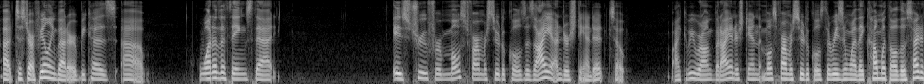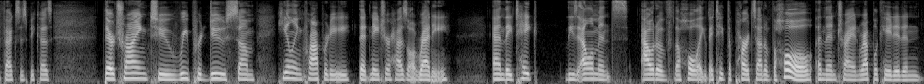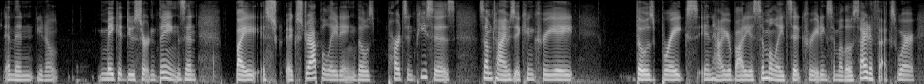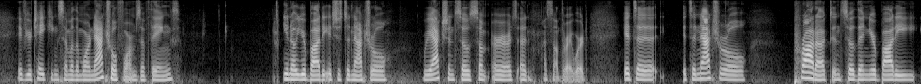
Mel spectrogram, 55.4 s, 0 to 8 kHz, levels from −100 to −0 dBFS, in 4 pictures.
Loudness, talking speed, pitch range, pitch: -24 LUFS, 170 wpm, 165-185 Hz, 170 Hz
